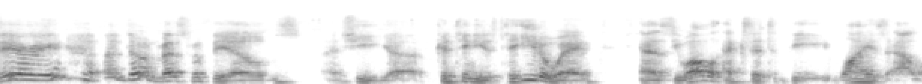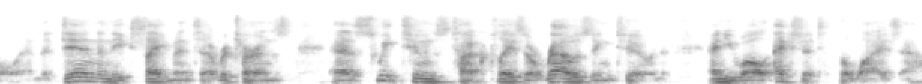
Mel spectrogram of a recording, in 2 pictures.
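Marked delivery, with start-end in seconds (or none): 0.0-2.0 high, loud, laughing, mocking lady voice coo. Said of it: "laughs at her and goes".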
